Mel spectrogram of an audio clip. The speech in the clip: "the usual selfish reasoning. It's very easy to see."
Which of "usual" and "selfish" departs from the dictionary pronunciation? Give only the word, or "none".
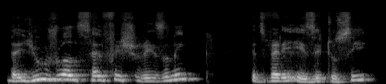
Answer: none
